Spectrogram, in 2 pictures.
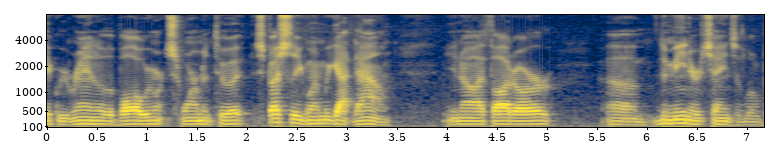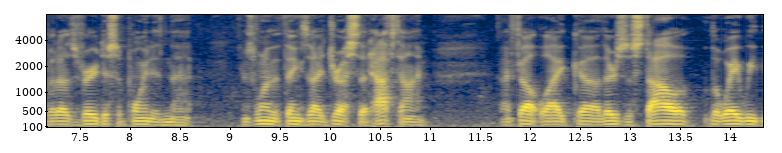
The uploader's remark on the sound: postgame press conference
